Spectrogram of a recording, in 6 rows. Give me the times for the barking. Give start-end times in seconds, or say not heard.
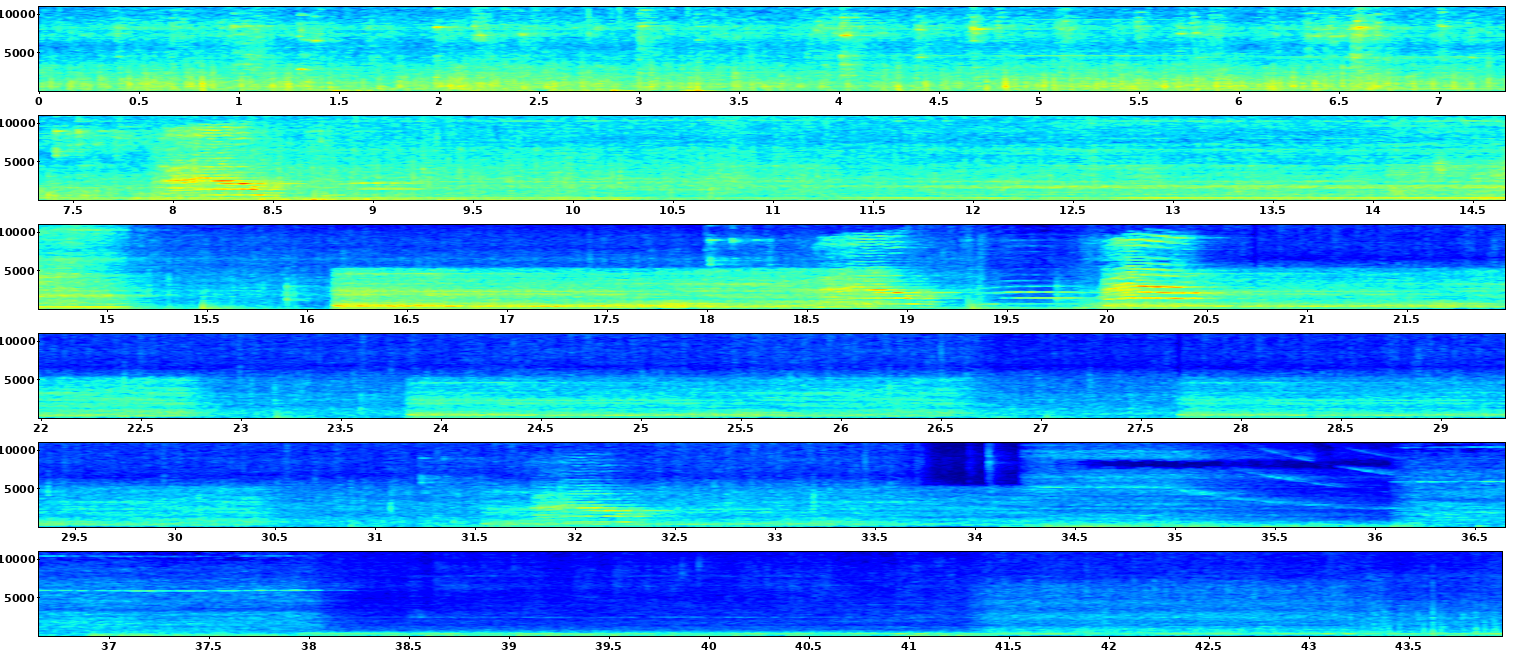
not heard.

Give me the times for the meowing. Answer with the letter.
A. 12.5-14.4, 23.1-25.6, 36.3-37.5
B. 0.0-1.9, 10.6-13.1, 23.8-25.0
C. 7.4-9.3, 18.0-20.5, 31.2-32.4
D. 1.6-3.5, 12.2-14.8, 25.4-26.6
C.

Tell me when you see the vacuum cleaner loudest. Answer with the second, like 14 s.
17 s.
